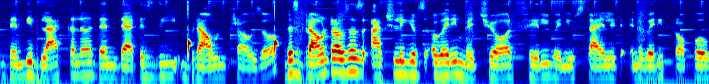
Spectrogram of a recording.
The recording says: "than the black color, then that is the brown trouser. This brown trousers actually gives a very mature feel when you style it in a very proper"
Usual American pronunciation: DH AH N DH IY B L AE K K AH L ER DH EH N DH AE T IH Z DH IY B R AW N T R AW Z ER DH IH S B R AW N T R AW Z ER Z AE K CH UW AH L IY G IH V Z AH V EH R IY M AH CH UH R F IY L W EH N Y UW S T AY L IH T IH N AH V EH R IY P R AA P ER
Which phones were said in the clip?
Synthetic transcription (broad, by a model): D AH N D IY B L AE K K AH L ER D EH N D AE T IH Z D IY B R AW N T R AW Z ER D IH S B R AW N T R AW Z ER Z AE K CH UW AH L IY G IH V Z AH V EH R IY M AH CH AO R F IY L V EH N Y UW S T AY L IH T IH N AH V EH R IY P R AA P ER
